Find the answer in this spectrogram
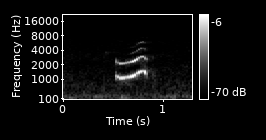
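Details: A female tawny owl in a nest box at 05:28 on 26 March 2014, calling for half a minute before the male arrives with a frog, gives one sharp, slightly rising, nasal call lasting about a third of a second against a quiet background.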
